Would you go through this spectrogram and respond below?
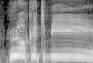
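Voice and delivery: very high, loud, slow cry of a magic hand; mystical hand calling out. Pretend. A hand from nowhere demanding attention, very high and loud. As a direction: call out like a grand, showy spirit hand. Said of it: "Hand comes out of nowhere, goes".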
